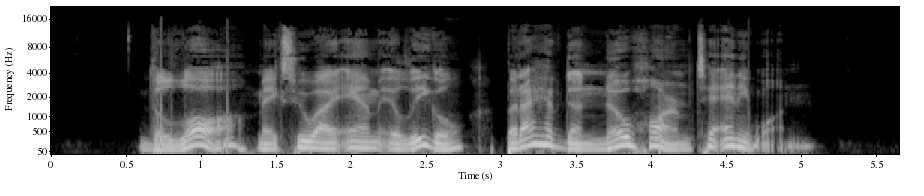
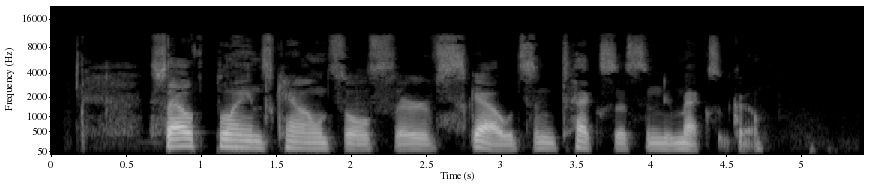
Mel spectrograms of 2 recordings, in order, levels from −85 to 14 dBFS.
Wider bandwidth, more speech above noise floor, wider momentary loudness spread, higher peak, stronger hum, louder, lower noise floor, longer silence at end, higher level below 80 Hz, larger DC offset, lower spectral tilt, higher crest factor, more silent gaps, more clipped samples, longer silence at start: first, 14 kHz vs 11.5 kHz; first, 57 dB vs 40 dB; second, 8 LU vs 14 LU; about the same, 0 dBFS vs -2 dBFS; neither; first, -15 LUFS vs -23 LUFS; first, -71 dBFS vs -63 dBFS; about the same, 0.6 s vs 0.7 s; first, -34 dBFS vs -68 dBFS; neither; about the same, -6 dB/octave vs -6 dB/octave; second, 14 dB vs 22 dB; neither; neither; about the same, 0.6 s vs 0.65 s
